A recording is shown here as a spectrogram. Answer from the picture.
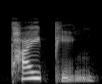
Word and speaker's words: piping: 34, piping. The first vowel is I, piping, as in piping hot.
